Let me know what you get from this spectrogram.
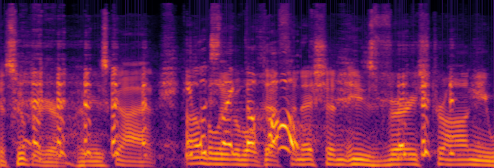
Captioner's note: laughs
